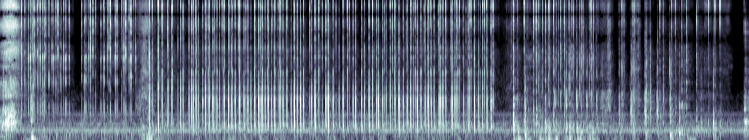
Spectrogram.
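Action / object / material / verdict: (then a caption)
tap / paperboard biscuit dough can with metal ends / paperboard / none. Long acrylic nails tap and scratch along a small, full, sealed refrigerated biscuit dough can lying on its side on a cutting board; the can has a paper label over a spiral-wound paperboard body and metal end caps. The nails run across both the body and the metal end, producing a dense, continuous stream of quick, dry clicks and scratchy crackles that stays steady for the whole clip.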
